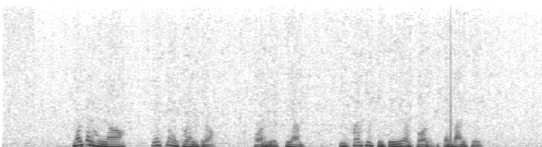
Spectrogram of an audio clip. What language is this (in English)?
Spanish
